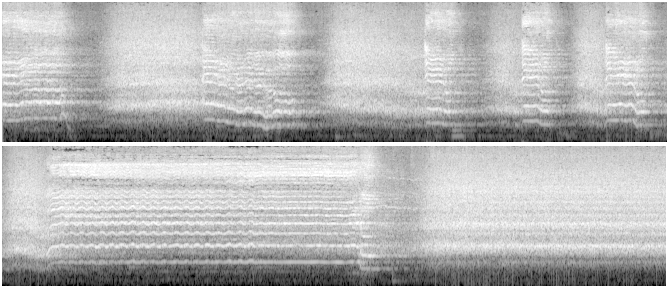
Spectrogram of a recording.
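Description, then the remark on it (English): At a concert, a huge stadium crowd repeats back short sung vocal warm-up phrases yelled by the singer in call-and-response, the exchanges coming in quick bursts, then one long sustained note held by thousands of voices, loud and echoing. “broke out into his famous call and response, where he would yell his warm-up techniques to the crowd and they would repeat.”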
